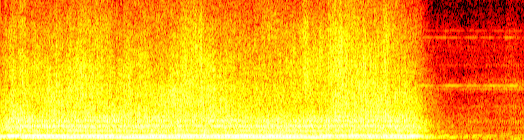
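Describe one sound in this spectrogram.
A steam locomotive's whistle blows loudly and steadily, then stops.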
